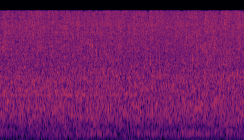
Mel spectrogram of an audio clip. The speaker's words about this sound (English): The cave's path has led you to an enchanting revelation. You've entered an opening to a majestic waterfall.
